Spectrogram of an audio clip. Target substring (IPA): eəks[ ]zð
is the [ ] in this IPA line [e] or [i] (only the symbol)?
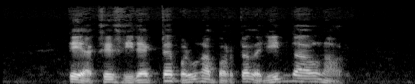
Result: e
